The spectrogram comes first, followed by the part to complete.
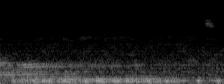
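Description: A man's voice holding one long, steady hesitation sound for about a second and a half, over a steady low background hum.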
